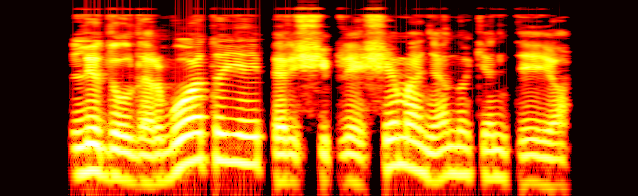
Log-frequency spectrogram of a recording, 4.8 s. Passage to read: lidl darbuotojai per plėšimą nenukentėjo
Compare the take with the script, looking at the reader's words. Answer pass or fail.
fail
